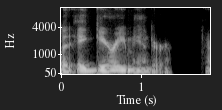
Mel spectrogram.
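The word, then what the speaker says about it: Gerry: to their family but they are insistent that gary is the way to pronounce it so let me raise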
